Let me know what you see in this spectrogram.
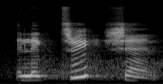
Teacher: in electrician we have the stress on tri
